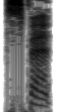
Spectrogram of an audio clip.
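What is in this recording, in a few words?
"spent", American English; verb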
